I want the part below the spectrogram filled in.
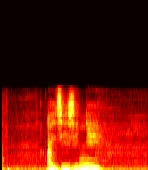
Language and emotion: Russian, neutral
